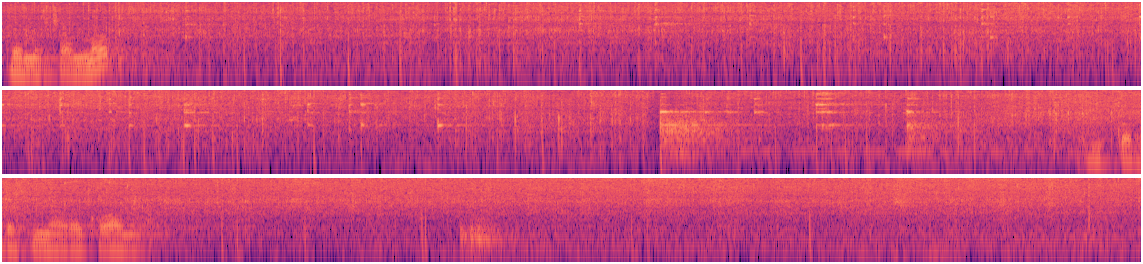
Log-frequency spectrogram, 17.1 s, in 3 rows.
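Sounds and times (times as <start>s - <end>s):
food sizzling in hot oil: 0.0s - 17.0s
spatula stirring in pan: 2.4s - 8.5s
ringing clink: 2.9s - 8.2s, 9.0s - 10.5s.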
